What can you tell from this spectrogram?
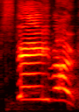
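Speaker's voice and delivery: high, loud cheer; calling out to teammate Steve-O. Real, not acted. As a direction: shout your partner's name in delight.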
